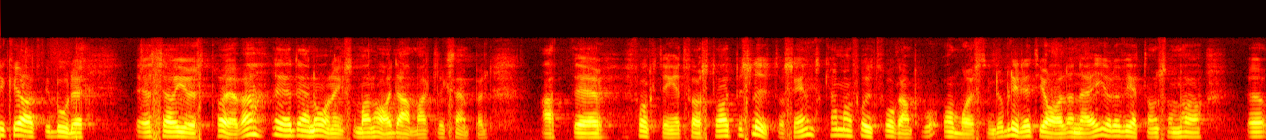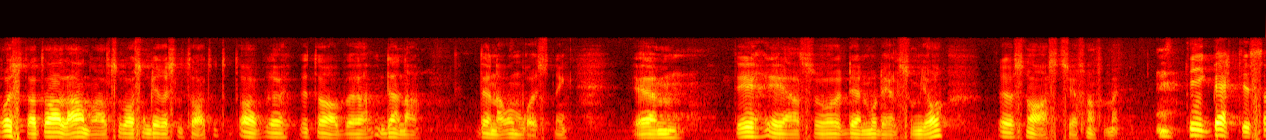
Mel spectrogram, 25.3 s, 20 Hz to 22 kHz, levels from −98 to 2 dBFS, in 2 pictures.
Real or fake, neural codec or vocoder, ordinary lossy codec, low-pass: real; none; none; 7.2 kHz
